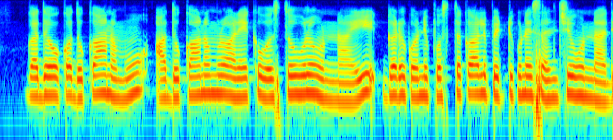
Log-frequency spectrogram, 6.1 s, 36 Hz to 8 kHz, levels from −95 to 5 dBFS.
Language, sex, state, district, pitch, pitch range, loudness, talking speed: Telugu, female, Telangana, Hyderabad, 205 Hz, 195-215 Hz, -15 LUFS, 135 wpm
